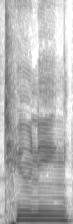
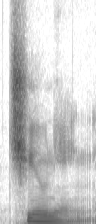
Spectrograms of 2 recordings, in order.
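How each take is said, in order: First: The first sound is a plain t. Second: The first sound is a ch-like t.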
